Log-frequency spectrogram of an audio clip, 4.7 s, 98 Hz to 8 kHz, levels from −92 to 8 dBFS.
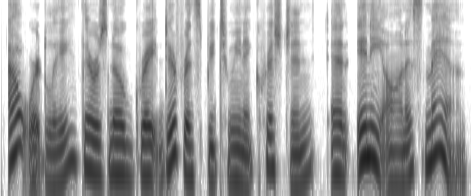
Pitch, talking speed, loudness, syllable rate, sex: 175 Hz, 165 wpm, -19 LUFS, 5.3 syllables/s, female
